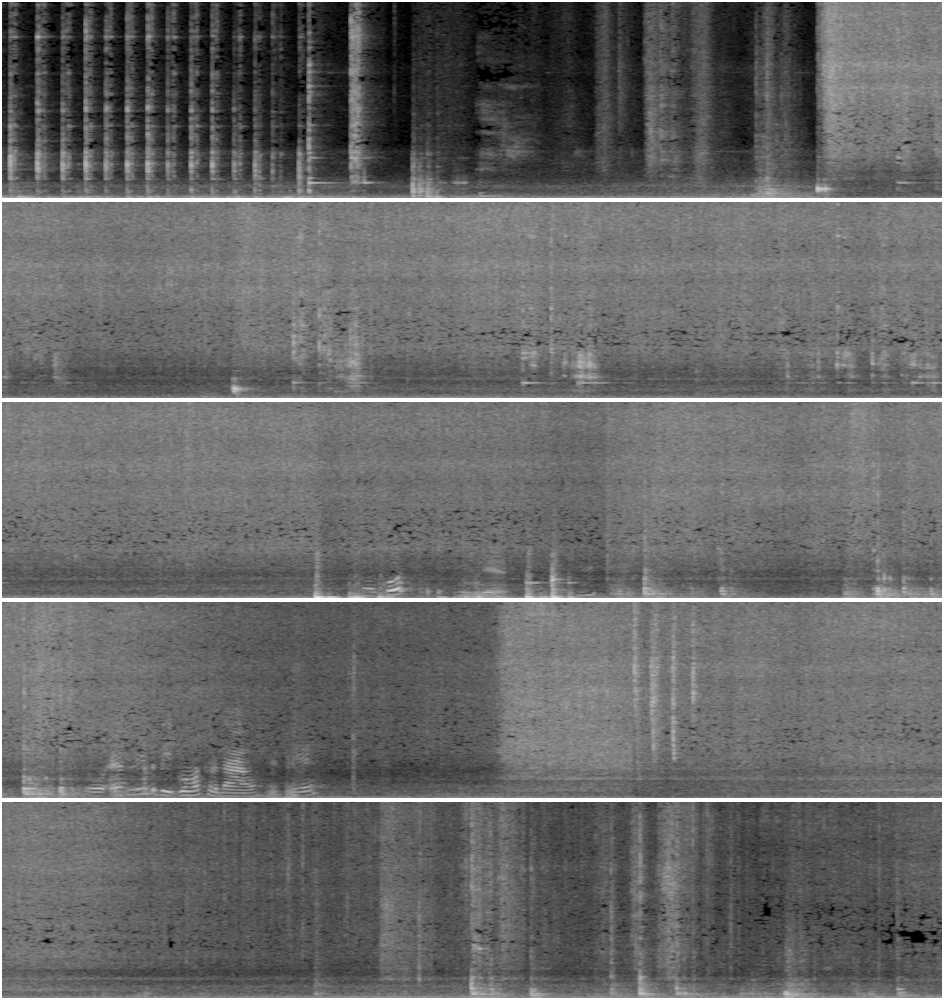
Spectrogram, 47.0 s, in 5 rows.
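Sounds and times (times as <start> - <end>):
paste sizzling in a pot: 8.2 - 47.0
metal spoon scraping a pot: 12.3 - 13.1, 17.2 - 18.9.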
